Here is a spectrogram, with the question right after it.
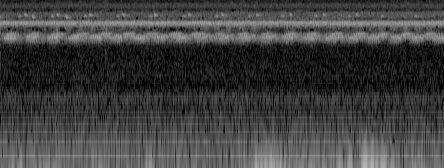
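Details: A chorus of insect voices forms a continuous high, pulsing trill. Several layered bands waver slightly as overlapping callers chirp without pause over a faint low background hum.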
